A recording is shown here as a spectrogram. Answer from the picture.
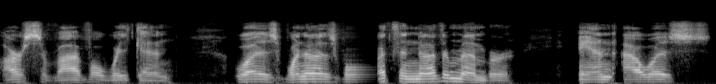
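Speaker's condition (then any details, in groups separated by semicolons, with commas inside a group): Traumatic brain injury; no maintenance medication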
